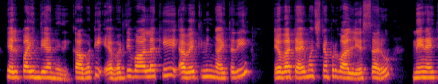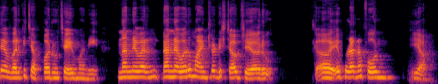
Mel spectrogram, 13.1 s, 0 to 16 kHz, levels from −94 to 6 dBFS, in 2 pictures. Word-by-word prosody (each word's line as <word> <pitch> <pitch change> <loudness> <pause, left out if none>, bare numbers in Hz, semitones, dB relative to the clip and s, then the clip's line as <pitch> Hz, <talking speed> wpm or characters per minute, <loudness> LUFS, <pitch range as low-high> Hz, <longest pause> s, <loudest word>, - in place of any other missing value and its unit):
Help 220 +1 +2
అయింది 215 -1 +1
అనేది. 175 -6 -6
కాబట్టి 200 +1 0 0.2
ఎవరిది 195 +6 -3
వాళ్ళకి 245 +4 +1 0.2
అవేకెనింగ్ 225 +2 -1
అయితది. 210 +7 -2 0.5
ఎవరి 225 +1 +4
టైం 205 +2 +4
వచ్చినప్పుడు 245 -1 -5
వాళ్ళు 195 -2 +4
చేస్తారు. 190 +1 -1 0.5
నేనైతే 210 +2 +2
ఎవరికీ 205 +4 0
చెప్పను 200 +1 -1
చేయమని. 180 -3 -1 0.4
నన్నేవరన 220 0 +2 0.2
నన్నేవరు 230 +1 +3
మా - - +3
ఇంట్లో 235 +3 -3
డిస్టర్బ్ 210 -2 -1
చేయరు. 180 0 +2 0.8
ఆహ్, 200 -2 +6
ఎప్పుడైనా 225 +1 +1
ఫోన్ 210 0 +2 0.6
యాహ్! - - -7
210 Hz, 125 wpm, -20 LUFS, 195-230 Hz, 0.8 s, ఆహ్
